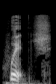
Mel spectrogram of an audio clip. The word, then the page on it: which: anglais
